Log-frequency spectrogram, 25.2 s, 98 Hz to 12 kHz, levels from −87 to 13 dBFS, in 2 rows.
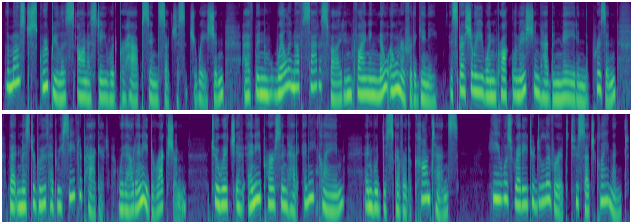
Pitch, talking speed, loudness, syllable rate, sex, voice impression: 205 Hz, 150 wpm, -19 LUFS, 4.5 syllables/s, female, feminine, middle-aged, relaxed, slightly weak, soft, fluent, slightly raspy, intellectual, calm, friendly, reassuring, elegant, lively, kind, slightly modest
